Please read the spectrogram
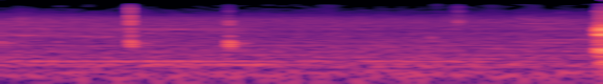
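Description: Two faint clicks, about a third of a second apart in the first second, from the small tactile push buttons on a DC-DC buck converter's control board being pressed.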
